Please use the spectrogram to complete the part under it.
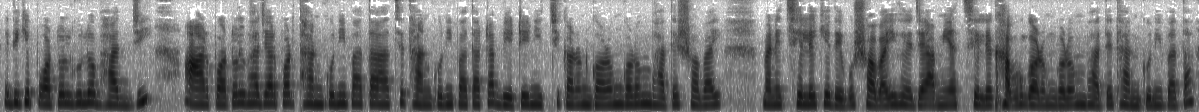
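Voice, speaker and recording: Soft-spoken tired woman vlogger. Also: level tone. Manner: soft, slow and low-energy. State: unwell and tired. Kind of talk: daily life vlog voice-over.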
